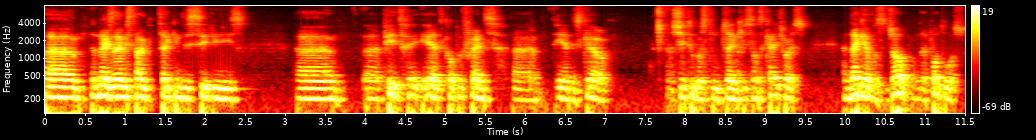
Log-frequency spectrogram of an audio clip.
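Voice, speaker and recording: A man with a Polish accent speaks at a moderate pace and a fairly low pitch. His intonation is monotone and flat, with vocal fry. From Poland, Katowice. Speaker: martial artist and athlete. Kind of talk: podcast interview. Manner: halting.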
